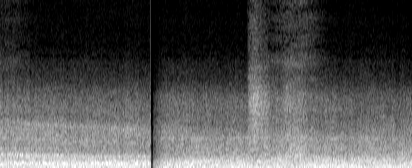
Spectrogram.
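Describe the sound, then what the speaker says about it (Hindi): A Delhi Metro train pulls into the platform with a loud, steady rumble and rolling clatter, broken by a sharp momentary dip partway through, then resumes with a faint high hiss of brakes or air. "आ गई हमारी मेट्रो।"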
